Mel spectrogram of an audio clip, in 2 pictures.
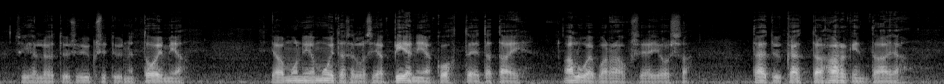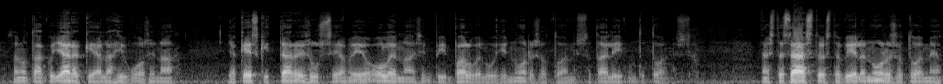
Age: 40-59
